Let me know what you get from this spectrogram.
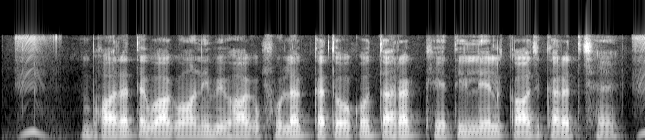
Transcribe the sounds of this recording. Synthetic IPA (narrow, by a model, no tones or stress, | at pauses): bʱaːɾət̪əɡʋaːɡʋaːniʋɪbʱaːɡpʰuləkːət̪õkot̪əɾəkʰːeːt̪ileːlkaːd͡ʒkəɾət̪t͡ʃʰɛ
